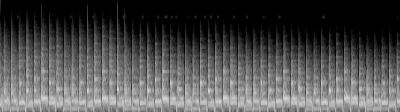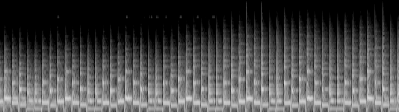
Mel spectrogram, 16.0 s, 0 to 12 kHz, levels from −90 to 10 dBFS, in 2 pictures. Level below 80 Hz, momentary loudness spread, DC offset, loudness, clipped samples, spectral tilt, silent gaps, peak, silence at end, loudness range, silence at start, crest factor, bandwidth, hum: -36 dBFS; 4 LU; under 0.1%; -14 LUFS; under 0.1%; -10.5 dB/octave; none; 0 dBFS; 0 s; 2 LU; 0 s; 14 dB; 4.8 kHz; none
